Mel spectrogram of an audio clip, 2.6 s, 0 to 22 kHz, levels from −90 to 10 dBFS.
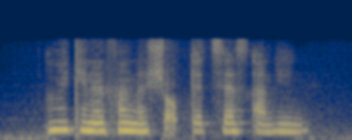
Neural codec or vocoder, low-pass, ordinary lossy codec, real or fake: codec, 16 kHz, 0.5 kbps, X-Codec, HuBERT features, trained on general audio; none; none; fake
